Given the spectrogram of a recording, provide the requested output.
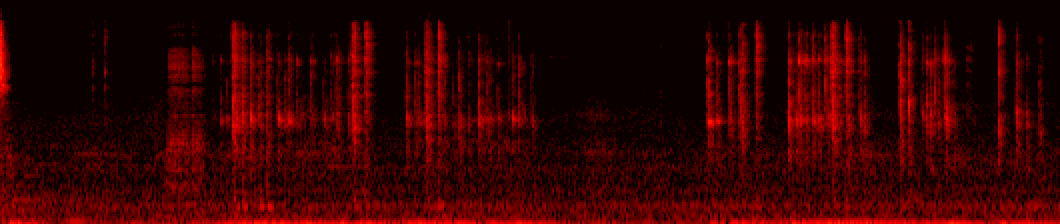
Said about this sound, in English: Sorry, I'm typing in the chat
